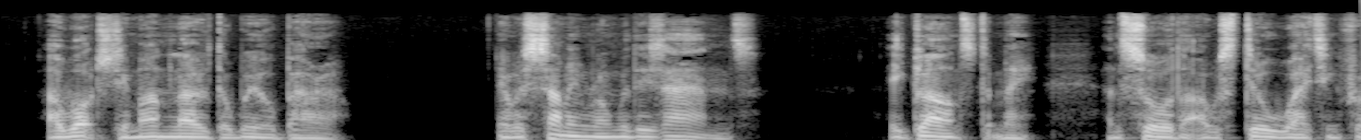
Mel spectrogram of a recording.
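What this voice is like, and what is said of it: Usual voice. Nothing is said of it.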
